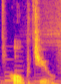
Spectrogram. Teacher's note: Sé que estás viendo una D escrita en la palabra, pero fonéticamente esta palabra está terminando con un sonido de T. Ahora, la siguiente palabra está iniciando con un sonido de Y.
